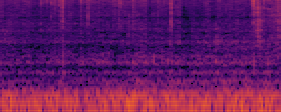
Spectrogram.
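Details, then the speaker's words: Jetmaster open fire being lit, damper plate fully open, paper lit inside first to warm the flue; low steady rumbling roar with faint flickering as the fire draws hard up the flue, which is normal and nothing to fear. "As you can hear it roaring. Don't be frightened of that. People get scared of that,"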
